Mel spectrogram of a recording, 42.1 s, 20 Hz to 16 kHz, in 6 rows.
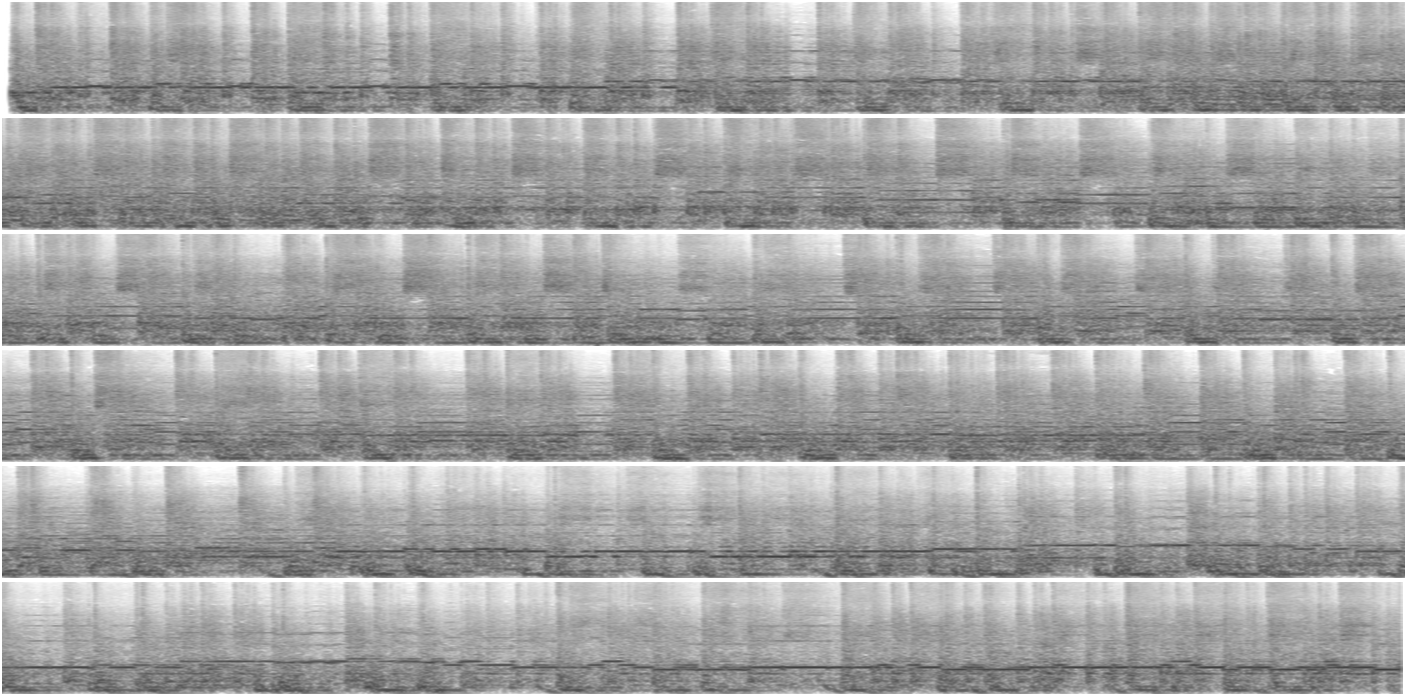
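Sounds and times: cymbals clashing: 0.1 - 33.6
bass and side drums beating: 0.1 - 42.0
melody line: 0.1 - 42.0.

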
